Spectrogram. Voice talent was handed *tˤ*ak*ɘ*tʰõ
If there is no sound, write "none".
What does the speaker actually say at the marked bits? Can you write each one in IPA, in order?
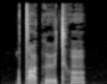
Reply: tˤ, ʉ

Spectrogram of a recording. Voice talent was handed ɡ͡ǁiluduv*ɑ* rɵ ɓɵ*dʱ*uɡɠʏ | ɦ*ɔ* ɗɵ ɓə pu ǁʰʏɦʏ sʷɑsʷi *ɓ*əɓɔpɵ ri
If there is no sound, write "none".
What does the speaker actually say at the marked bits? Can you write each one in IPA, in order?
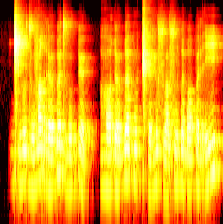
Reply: ɑ, dʱ, ɔ, ɓ

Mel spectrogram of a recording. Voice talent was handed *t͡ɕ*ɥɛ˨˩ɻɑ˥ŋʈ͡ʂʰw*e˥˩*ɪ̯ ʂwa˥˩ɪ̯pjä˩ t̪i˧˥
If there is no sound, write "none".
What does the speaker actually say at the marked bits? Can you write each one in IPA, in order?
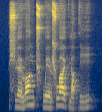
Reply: ɕ, e˨˩

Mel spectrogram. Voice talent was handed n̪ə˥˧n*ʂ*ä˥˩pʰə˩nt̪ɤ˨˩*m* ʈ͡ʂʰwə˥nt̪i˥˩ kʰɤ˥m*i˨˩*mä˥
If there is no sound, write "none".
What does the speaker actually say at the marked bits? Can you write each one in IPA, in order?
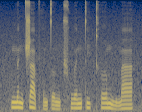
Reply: ʈ͡ʂ, ŋ, i˨˩

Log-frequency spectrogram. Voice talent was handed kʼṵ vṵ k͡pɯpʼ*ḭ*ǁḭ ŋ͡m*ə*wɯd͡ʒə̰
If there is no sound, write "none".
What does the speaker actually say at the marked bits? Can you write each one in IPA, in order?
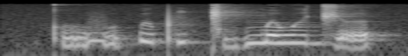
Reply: i, ə

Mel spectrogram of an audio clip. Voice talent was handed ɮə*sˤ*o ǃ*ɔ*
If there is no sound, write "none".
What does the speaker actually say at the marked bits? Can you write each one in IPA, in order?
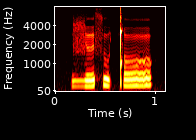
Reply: s, ɔ

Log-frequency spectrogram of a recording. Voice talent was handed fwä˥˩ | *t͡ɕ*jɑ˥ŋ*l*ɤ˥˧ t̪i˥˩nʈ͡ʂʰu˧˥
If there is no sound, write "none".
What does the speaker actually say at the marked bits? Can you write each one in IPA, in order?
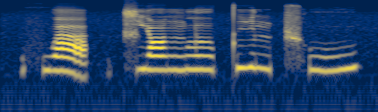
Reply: t͡ɕ, l

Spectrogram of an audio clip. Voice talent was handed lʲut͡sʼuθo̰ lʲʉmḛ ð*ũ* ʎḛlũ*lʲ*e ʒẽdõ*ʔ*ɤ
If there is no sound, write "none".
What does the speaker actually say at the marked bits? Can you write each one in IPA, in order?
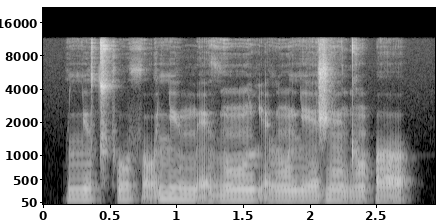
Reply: ũ, lʲ, ʔ

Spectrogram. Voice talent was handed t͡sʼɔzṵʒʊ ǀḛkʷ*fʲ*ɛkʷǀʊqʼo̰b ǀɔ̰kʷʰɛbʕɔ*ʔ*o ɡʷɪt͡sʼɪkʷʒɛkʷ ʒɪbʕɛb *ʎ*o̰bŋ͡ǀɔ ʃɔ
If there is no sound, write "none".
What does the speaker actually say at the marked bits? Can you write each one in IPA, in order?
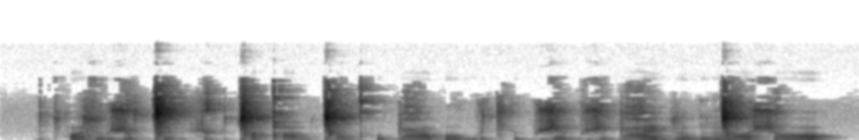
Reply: fʲ, ʔ, l

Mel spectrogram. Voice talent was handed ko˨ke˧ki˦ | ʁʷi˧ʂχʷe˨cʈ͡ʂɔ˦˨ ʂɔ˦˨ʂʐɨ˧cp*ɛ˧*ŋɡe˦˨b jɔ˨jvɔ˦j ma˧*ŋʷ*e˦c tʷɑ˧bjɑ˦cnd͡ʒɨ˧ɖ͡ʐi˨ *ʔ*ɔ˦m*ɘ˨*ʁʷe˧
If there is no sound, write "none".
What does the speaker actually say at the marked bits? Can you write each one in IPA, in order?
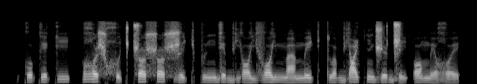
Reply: ɨ˧, m, ʔ, e˨

